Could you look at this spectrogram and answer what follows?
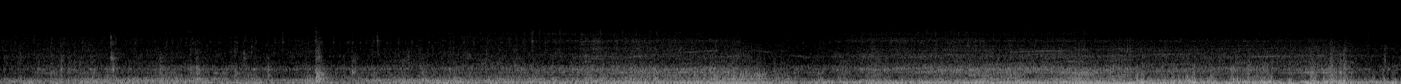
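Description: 1929 Ford Model A pickup on the move, heard from the drafty cab: its four-cylinder engine runs steadily under wind and road noise. There is a single knock a little after three seconds in.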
